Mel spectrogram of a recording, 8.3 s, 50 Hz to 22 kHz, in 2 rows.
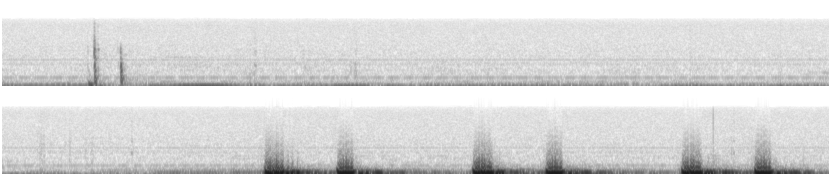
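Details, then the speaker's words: Normal auscultation at the tricuspid focus: steady lub-dub pairs at about 60 beats a minute, with normal first and second heart sounds. "Pues, recuerden esta onomatopeelle. Tum tumta tumta tum ta. El tum, tum es el primer ruido [Música] cardíaco."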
